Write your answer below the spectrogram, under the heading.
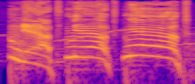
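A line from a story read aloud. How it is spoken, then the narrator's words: Screaming at full volume. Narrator (Russian): во все горло вопил Карыч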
